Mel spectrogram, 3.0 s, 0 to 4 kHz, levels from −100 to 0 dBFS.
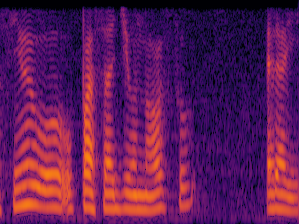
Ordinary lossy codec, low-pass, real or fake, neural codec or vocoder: none; 3.6 kHz; real; none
